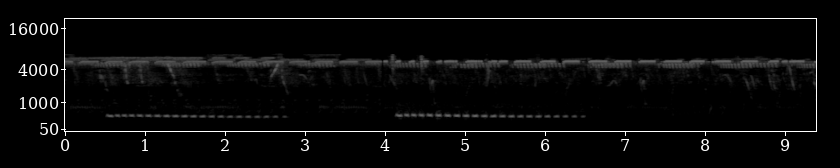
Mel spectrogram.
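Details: In the early morning of 21 January 2014 at Pete's Pond in Botswana's Mashatu Game Reserve, a Burchell's coucal gives two long, low bubbling series of rapid hoots, each gently falling in pitch, under a constant high insect drone.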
